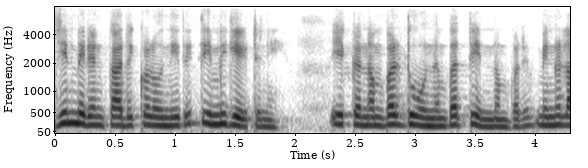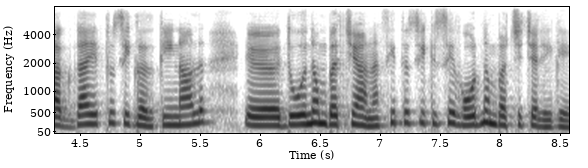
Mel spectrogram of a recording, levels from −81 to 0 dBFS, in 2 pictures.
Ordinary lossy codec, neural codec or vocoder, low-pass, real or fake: none; codec, 16 kHz, 0.8 kbps, ZipCodec; none; fake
